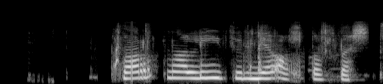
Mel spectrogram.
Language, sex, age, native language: Icelandic, male, 9, Icelandic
